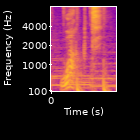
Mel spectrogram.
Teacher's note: So the ending sound is t, not ed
